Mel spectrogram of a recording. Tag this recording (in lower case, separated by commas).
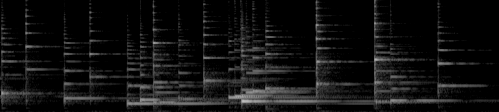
musical instrument, music, harp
